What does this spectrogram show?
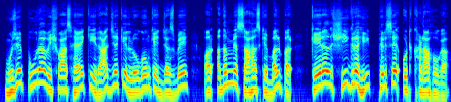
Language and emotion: Hindi, neutral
